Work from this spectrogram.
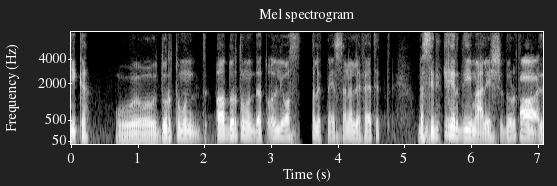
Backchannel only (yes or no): no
